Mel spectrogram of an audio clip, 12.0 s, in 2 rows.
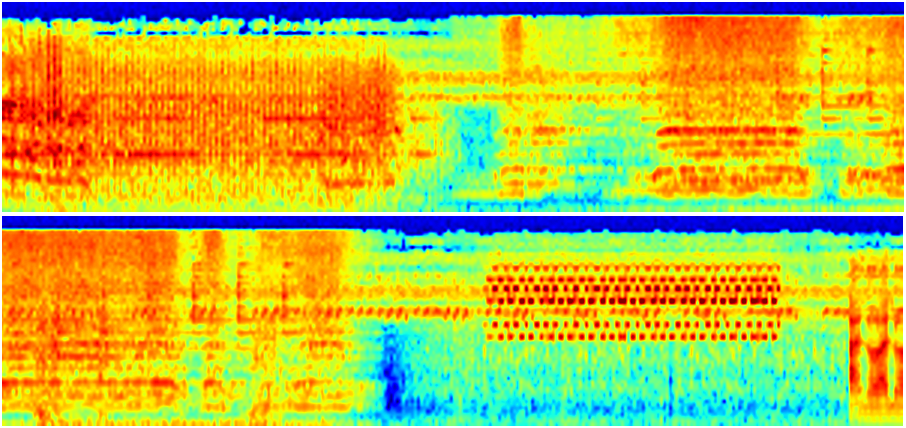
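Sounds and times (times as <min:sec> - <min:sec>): steam train whistle: 0:03.0 - 0:08.6
low thud: 0:05.4 - 0:08.5.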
